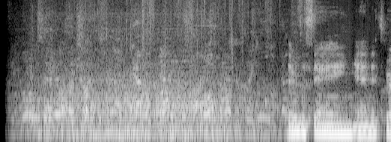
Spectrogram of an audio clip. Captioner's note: people conversing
